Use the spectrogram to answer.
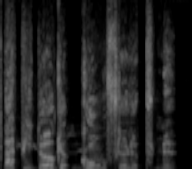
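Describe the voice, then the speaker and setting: A man's voice: mid-range voice, sing-song, measured pace, noisy background. A man narrating a children's cartoon in a simple, explanatory storybook manner. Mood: calm. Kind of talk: scripted narration. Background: music.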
